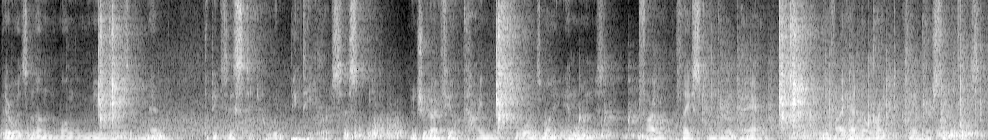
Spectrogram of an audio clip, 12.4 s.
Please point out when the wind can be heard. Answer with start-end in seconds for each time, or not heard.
0.0-12.3.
